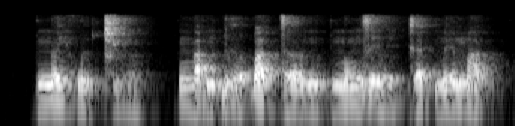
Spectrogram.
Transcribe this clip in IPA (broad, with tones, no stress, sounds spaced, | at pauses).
n ə˧ j h w ɨ̰˧˨ ə̯ t͡ɕ ɨ̤˨˩ ə̯ | ŋ a̰˧˥ n ɓ ɨ˨˦ ə̯ ɓ a˦˥ t̚ z əː˧ n | n o˨˦ ŋ z i˧ l i̤˨˩ k ɛ˨˩ t̚ m e˨˦ m a˨˩ k̚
